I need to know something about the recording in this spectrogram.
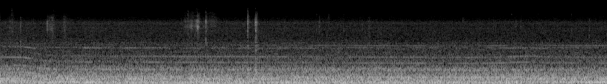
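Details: BMW 120i E87 running: faint constant high motor-like whine over the engine hum, seemingly from behind the airbox; oil change did not cure it, cause unknown.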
